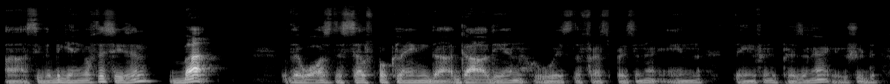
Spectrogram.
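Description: A man's voice: rumbling low, moderate pace, darkish tone, slightly rough. A man hosting a story podcast, talking informally and emphatically as he introduces and explains episodes.

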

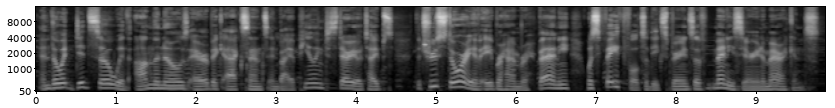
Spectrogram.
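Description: A man hosting a history podcast, reading a scripted narration in a measured, even manner. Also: medium pitch, faint music behind. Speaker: podcast host.

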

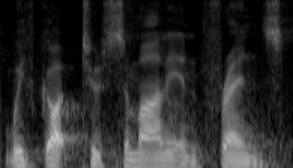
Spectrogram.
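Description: Slow, low-voiced preacher. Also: male voice. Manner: dramatic, swells loud on key phrases then drops low. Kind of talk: sermon storytelling.

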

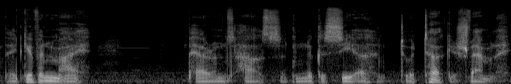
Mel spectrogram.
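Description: An actor playing an elderly English retired air force officer, telling his story in a measured, wistful, old-fashioned way for a radio drama. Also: a bass voice, bright, forceful tone. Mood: wistful, reminiscing. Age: older. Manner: measured, old-fashioned, reflective, breathy trailing phrases. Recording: faint background noise.

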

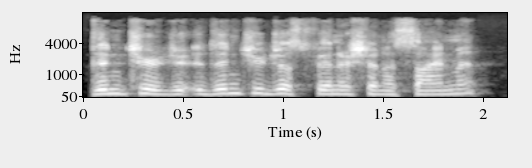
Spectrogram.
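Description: Man playing hesitant, higher-voiced trainee agent. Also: steady tone, brisk, darkish tone. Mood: tentative. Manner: hesitant, questioning, stammering. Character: eager, unsure young male trainee agent. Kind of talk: screenplay table reading.

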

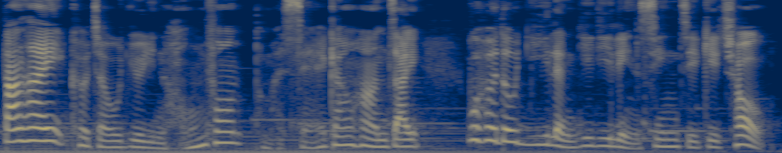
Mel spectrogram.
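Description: An actor with a Hong Kong accent playing a calm, reassuring investor friend, expressive and explanatory, in a scripted radio drama. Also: male voice, on the high side, normal speed, faint music behind. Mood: ominous explaining.

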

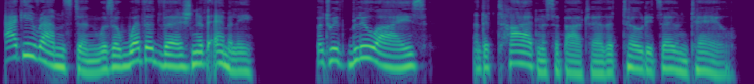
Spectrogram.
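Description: Woman narrating an audiobook, really lively pitch, very dry close sound. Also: normal speed, no room sound. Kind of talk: dramatic scripted narration of a novel.

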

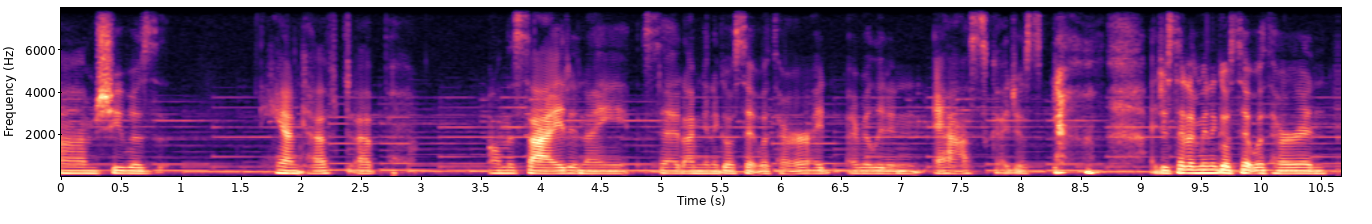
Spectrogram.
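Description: A woman guest in an interview, speaking earnestly and emotionally about her own experience, with frequent pauses and restarts. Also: low-pitched, flat delivery, over music. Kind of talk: candid personal interview.

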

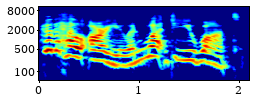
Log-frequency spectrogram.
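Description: A woman's voice: fairly high pitch, big pitch swings, moderate pace, highs cut off. A woman voicing a tough captive female federal agent, blunt, sarcastic and challenging, in a thriller audiobook. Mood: angry, demanding.

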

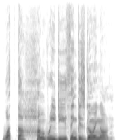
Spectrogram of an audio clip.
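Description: A man's voice: fairly high pitch, sing-song, moderate pace, darkish tone, dry recording. Man acting older male engineer, stern, pedantic, condescending, demanding, audiobook character, dry close sound. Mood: scornful.

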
